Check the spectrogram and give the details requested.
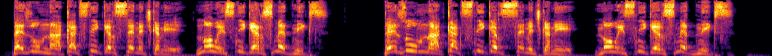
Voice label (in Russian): реклама; СНИКЕРС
